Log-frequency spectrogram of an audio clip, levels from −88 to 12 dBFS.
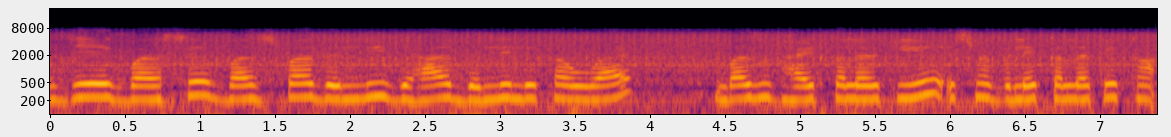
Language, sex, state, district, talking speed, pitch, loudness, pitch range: Hindi, female, Bihar, Gopalganj, 160 wpm, 220 Hz, -13 LUFS, 215-235 Hz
